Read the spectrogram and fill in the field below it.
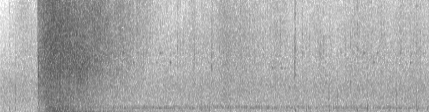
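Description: A fire crackles steadily.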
